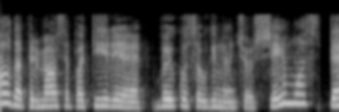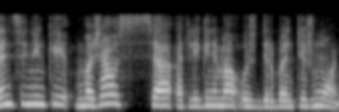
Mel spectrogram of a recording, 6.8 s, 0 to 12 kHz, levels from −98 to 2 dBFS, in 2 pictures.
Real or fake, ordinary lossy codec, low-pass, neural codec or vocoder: fake; MP3, 48 kbps; 7.2 kHz; codec, 16 kHz, 4 kbps, FreqCodec, smaller model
